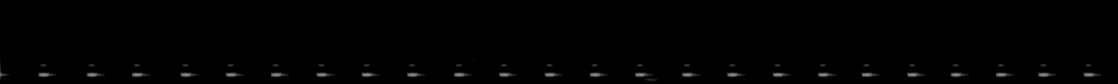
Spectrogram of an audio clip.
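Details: Simulated fetal heart monitoring: regular pulsing monitor tones at about 133 per minute, within the normal fetal heart rate range.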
